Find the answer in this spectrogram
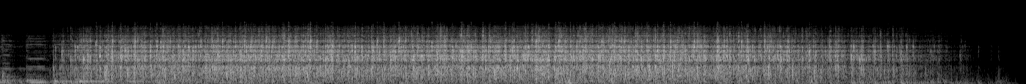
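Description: Studio audience applauding and cheering, a dense clapping din that holds steady and then fades away near the end.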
